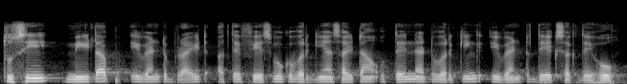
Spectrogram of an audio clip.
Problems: background sounds at intervals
